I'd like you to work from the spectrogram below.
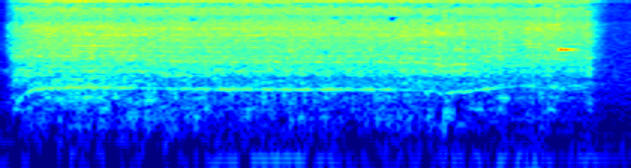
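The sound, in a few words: power drill drilling holes in a chain guard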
